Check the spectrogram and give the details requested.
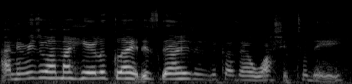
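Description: A woman's voice: high-pitched, fairly quick, gravelly. A young woman chatting casually to her viewers in a cooking vlog, filming herself on a phone outdoors. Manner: chatty, talks straight to viewers while eating. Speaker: vlogger. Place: outdoors under a tin-roofed shed in a yard. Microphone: phone held at arm's length.

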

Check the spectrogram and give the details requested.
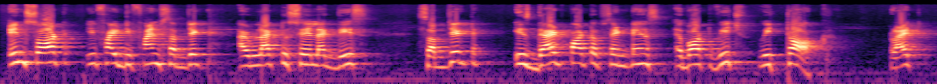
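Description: A middle-aged man teaching a grammar lesson at a whiteboard, patiently checking in with "right?" as he explains. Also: very high voice. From India. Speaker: English teacher. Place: room in front of a whiteboard. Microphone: lapel. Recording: echoey room.

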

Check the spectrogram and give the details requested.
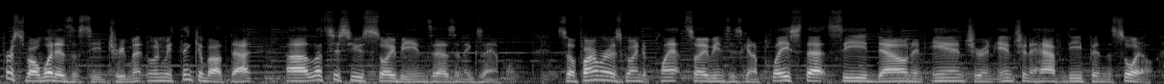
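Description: Man co-hosting a farm show, slightly higher voice. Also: normal speed, soft background music. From United States. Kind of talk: scripted educational farm talk. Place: outdoors in a harvested field.

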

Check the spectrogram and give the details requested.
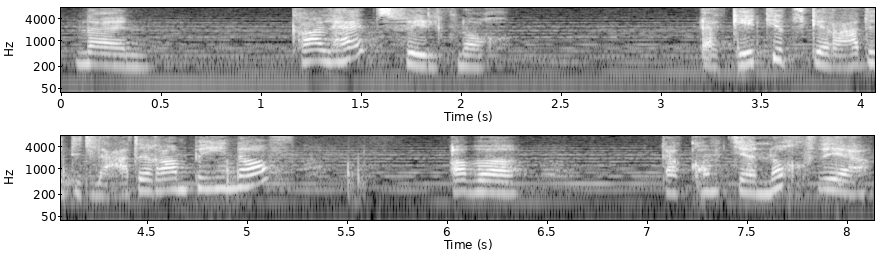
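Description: A woman playing a plucky, inquisitive girl detective in an expressive children's radio play. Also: a little high, slow pace, long pauses, music in the background. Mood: tense, watchful. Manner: animated, expressive.

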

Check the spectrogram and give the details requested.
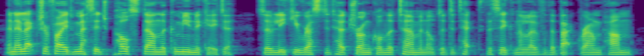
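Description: A man's voice: lowish voice, steady tone, quick pace. A man reading a scripted story as an audiobook narrator.

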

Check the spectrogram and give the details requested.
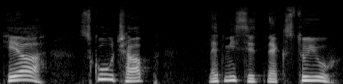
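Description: A man's voice: high-pitched, expressive, takes it slowly, a little mellow, no room sound, pitched above the performer's own voice. A man voicing a chatty, frank, easygoing veteran soldier in a sci-fi story, with colloquial, mildly profane, persuasive talk. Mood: friendly, reassuring.

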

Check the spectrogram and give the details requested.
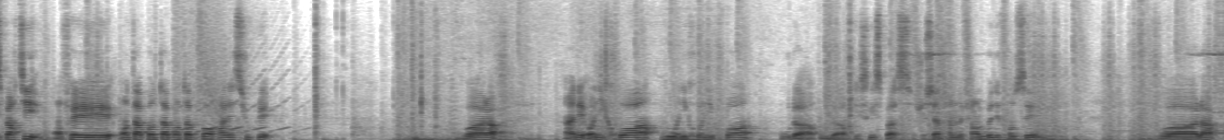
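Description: Young man, stuffy with a cold, slightly high voice, swearing at a game, faint music behind. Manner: swearing, exasperated, talking to himself while playing. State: sick with a cold. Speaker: gaming video host. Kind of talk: casual let's-play commentary.

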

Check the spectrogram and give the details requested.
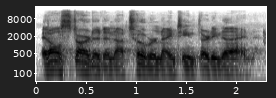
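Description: An actor playing a secretive, world-weary 1950s government agent, terse and deadpan, narrating an old-time radio drama. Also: male voice, sits low, fast, over loud music, close to an everyday voice. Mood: weary, reflective. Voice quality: husky. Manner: terse, deadpan, hard-boiled.

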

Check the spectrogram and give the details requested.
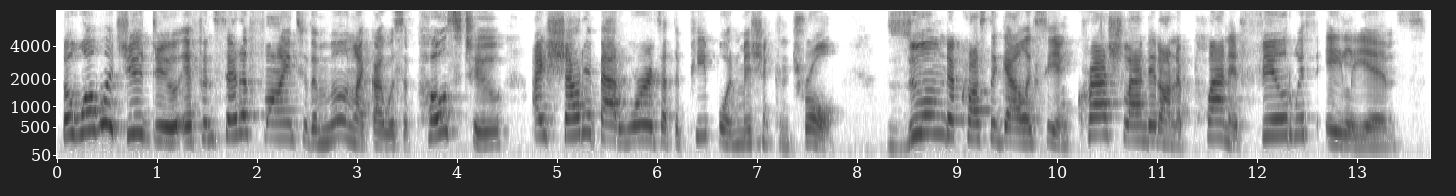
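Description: Storybook kid: woman voicing a cheeky little boy, high, bouncy, full of mischief. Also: very animated, measured pace, bright, forceful tone, heavily acted. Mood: teasing. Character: naughty defiant little boy, teasing.

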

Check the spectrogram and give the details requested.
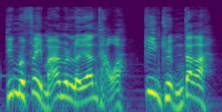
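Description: A man voicing a childish, boastful self-styled god in an audio story, loud, insistent and repeating himself. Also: sits high, lively intonation, rapid-fire, pitched above the performer's own voice. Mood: indignant refusal.

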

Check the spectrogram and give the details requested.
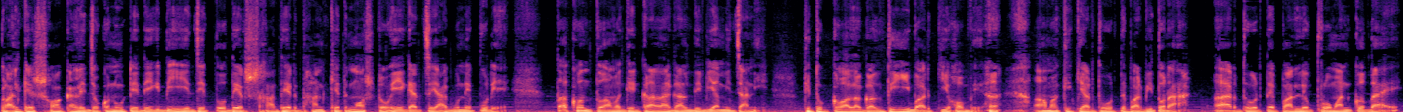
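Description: A man acting a gloating, low-voiced village villain. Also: normal speed, faint music behind, close to an everyday voice. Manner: menacing, taunting, laughing villain. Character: gloating, spiteful village bully and land-grabber. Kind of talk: Bengali fairy-tale cartoon acting.

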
